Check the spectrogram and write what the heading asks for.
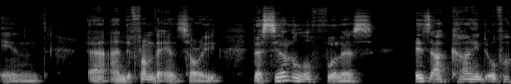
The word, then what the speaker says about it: Willis: Before that, some people pronounce it Willis, Wells, circle of Wells, but I think native people, I think they pronounce it Willis.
